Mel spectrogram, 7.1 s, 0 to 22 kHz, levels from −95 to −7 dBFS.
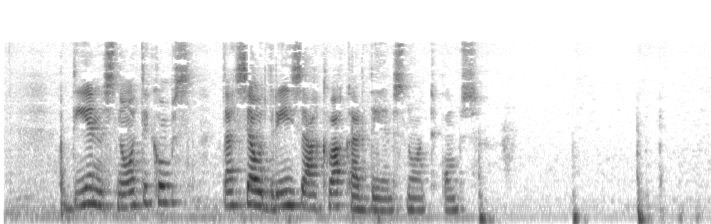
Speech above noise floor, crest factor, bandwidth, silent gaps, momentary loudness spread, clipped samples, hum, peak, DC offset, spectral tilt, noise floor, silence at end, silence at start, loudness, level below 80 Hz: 39 dB; 20 dB; 11.5 kHz; none; 21 LU; under 0.1%; none; -16 dBFS; under 0.1%; -3.5 dB/octave; -73 dBFS; 0.3 s; 0.1 s; -34 LUFS; -56 dBFS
